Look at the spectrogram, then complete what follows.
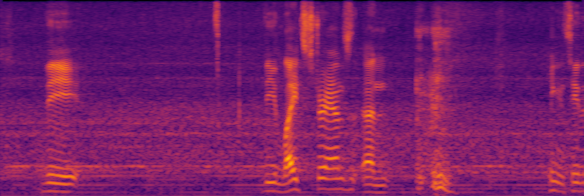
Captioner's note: coughs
